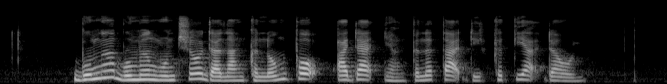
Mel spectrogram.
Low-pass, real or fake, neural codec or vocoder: 9.9 kHz; fake; autoencoder, 22.05 kHz, a latent of 192 numbers a frame, VITS, trained on one speaker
